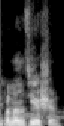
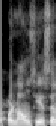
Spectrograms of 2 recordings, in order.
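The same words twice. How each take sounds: First: "प्रोनाउंसिएशन" with second syllable as short "nun"; correct pronunciation. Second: "प्रोनाउंसिएशन" with second syllable as "noun"; wrong pronunciation. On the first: Teacher correcting the class, "प्रोनाउंसिएशन" with a short nun syllable. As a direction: say "nun", not "noun", inside "प्रोनाउंसिएशन". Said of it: "प्रोनाउंसिएशन नहीं". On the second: Teacher showing the class the mistake, "प्रोनाउंसिएशन" with an ow sound. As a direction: say "nown" inside "प्रोनाउंसिएशन". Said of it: "हाँ, प्रोनाउंसिएशन नहीं". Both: Shown as a demonstration.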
